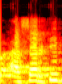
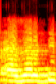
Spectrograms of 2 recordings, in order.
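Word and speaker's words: assertive: देखिए एसर्टिव जब हम आप लोग को पढ़ा रहे थे, इसको आप लोग क्या पढ़ते हैं, इसको असर्टिव पढ़ते होंगे, इसको एसर्टिव पढ़ा जाता है, ठीक है।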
